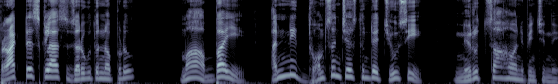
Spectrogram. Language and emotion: Telugu, sad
